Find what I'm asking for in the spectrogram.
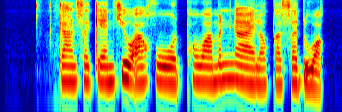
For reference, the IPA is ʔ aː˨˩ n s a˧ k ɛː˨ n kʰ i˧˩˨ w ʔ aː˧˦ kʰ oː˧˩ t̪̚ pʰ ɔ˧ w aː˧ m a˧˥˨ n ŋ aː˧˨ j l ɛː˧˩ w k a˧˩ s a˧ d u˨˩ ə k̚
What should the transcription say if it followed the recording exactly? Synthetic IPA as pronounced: k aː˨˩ n s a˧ k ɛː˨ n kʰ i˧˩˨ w ʔ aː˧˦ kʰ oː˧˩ t̪̚ pʰ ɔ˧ w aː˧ m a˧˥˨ n ŋ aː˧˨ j l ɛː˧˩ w k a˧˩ s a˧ d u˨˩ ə k̚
